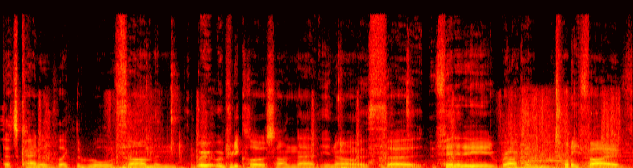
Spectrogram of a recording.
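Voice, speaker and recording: A man co-commentating a live esports match who explains the rules in a measured way. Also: mid-range voice, flat delivery, over music. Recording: noisy stream audio.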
